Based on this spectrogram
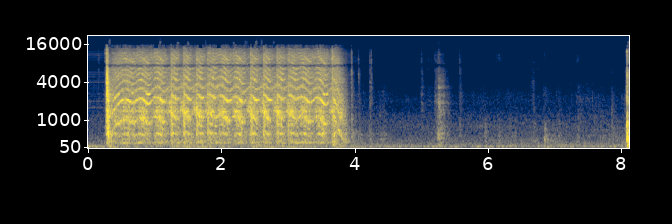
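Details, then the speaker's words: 1991 Jeep Wrangler 4.0L HO that sputtered out and won't restart; fuses fine, starter fluid did nothing, no spark: even cranking for about 3.5 s that never fires; no spark, crank position sensor being checked as the cause. "All right, so since the starter fluid did nothing and we checked the spark and there's no spark, now we need to figure out exactly why there's no spark."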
